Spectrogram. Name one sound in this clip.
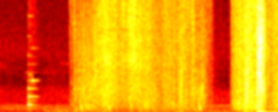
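Metal blades swish sharply through the air.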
